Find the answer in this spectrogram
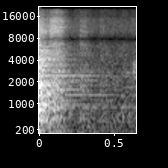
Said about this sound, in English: I'm going to take the lid off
